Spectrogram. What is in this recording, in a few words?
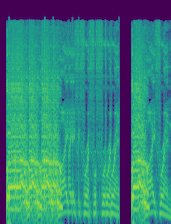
stutter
